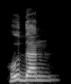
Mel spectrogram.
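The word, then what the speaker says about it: هُدًى: मगर हम इसको हिज्जे में नहीं पढ़ रहे हैं। हुदन हुदन।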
